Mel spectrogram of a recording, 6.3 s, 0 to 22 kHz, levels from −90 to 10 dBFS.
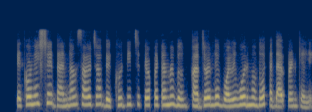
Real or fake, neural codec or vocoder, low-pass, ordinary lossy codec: fake; codec, 16 kHz, 0.5 kbps, FreqCodec, larger model; 7.2 kHz; none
